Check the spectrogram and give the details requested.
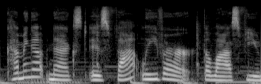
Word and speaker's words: Lever: The word lever in Fat Lever is pronounced lever though.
